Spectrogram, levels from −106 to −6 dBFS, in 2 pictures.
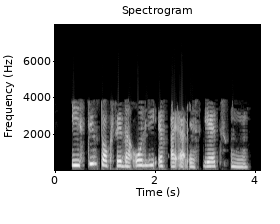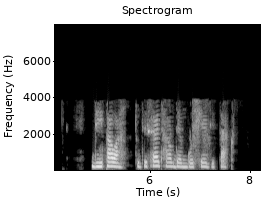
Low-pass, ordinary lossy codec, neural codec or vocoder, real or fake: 7.2 kHz; AAC, 16 kbps; none; real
